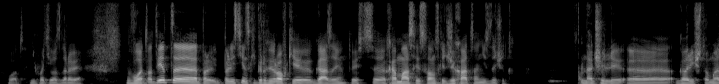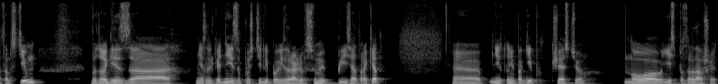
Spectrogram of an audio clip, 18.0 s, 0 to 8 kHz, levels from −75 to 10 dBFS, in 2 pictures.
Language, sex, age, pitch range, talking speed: Russian, male, 20-39, 110-145 Hz, 160 wpm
